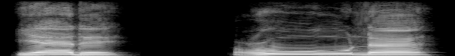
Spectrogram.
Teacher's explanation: দালটা কলকলার হরফ, ধাক্কা দিয়ে পড়তে হবে।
